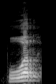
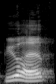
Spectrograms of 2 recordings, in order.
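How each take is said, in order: First: The word is said without a y sound. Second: The word is said with a y sound. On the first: He thinks this form sounds lowly. "പുവർ എന്ന് പറഞ്ഞാൽ എന്തോ കുറച്ചിലാണെന്ന്" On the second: He tries to sound posh. "പുള്ളി പ്യുവർ എന്ന് പറയാം"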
